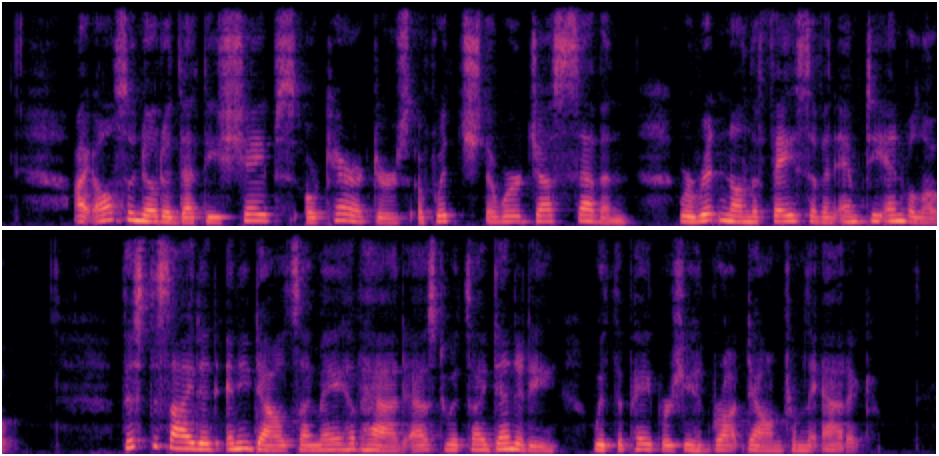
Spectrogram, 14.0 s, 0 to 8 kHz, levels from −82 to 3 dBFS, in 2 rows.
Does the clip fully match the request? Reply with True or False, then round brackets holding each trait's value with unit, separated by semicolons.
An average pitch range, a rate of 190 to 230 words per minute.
True (3.2 semitones; 195 wpm)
